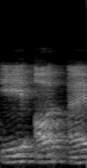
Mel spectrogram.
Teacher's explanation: ए और ऐ, कांठ और तालु से दोनों से बोलते हैं। कांठ प्लस तालु मिलकर उच्चारण होता है ए और ऐ का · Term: कांठ तालु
